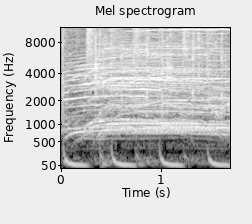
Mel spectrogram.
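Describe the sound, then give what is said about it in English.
A small crowd at a radio broadcast, kept a set distance from the hosts, cheers and whoops loudly on cue in a sustained, unbroken burst, with a quick, steady pulse of low thumps running underneath. “Everybody cheer really loud.”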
